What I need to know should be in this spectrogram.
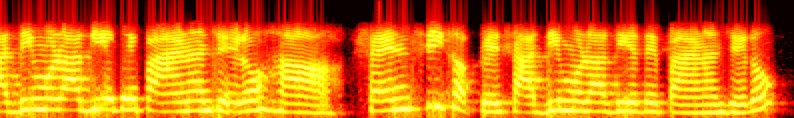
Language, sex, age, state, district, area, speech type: Sindhi, female, 30-45, Maharashtra, Thane, urban, conversation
